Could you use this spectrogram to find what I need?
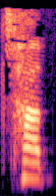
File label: "seven", cantonese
